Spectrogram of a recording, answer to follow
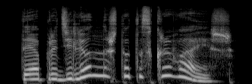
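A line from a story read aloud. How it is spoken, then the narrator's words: Playful laughing. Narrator (Russian): подруга задорно рассмеялась, видя мое замешательство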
